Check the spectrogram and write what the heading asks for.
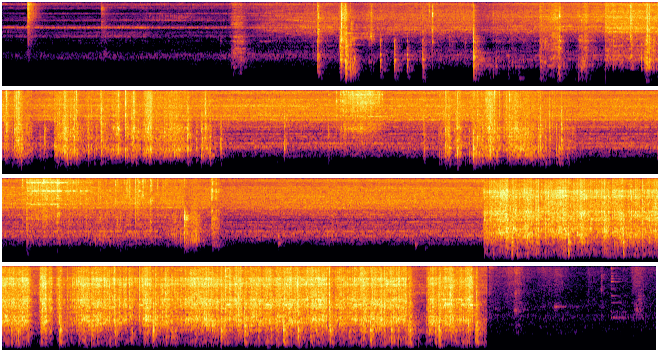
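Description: A gas stove burner clicks alight near the start. Next comes a stretch of clicks, rattles and rustling as coffee beans and their paper bag are handled and the beans go into the hopper of a wooden hand-crank coffee grinder. About two-thirds of the way in, the grinder is cranked, and its burrs crushing the beans make a steady, gritty grinding that is the loudest sound here.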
